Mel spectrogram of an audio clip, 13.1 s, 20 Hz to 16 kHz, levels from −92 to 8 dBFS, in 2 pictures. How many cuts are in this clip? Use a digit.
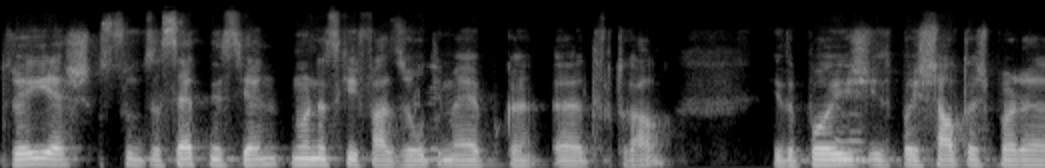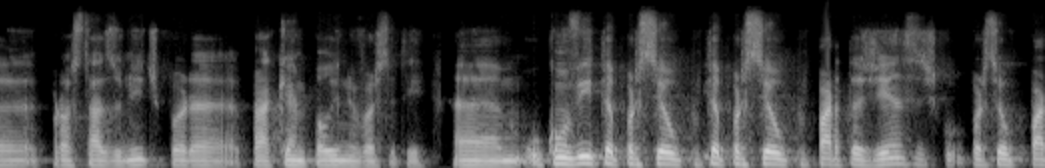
3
